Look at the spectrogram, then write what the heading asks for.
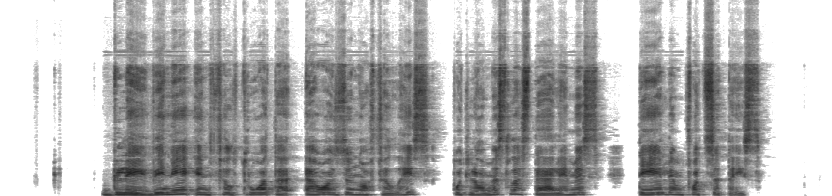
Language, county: Lithuanian, Marijampolė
